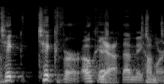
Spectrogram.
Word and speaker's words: Tykwer: I think it's Tykwer, like a V sound. Tykwer.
